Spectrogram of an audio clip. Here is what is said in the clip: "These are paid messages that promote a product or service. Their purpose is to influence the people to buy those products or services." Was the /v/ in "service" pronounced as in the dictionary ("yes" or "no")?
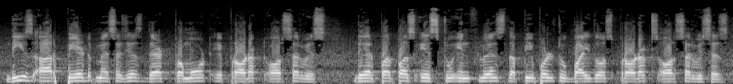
yes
